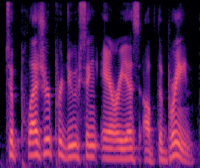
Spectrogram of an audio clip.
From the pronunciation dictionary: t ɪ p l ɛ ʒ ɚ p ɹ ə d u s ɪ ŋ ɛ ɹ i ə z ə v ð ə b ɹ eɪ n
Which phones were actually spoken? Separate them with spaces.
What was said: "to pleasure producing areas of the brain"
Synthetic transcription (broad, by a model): t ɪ p l ɛ ʒ ɚ p ɹ ə d u s ɪ ŋ ɛ ɹ i ə z ə v ð ə b ɹ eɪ n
